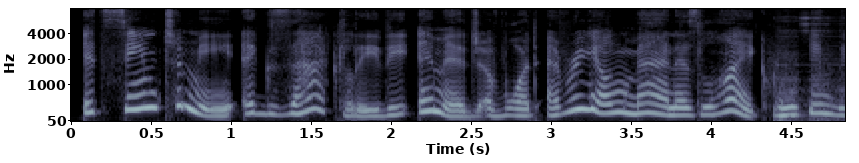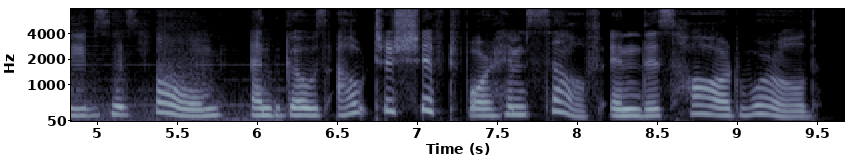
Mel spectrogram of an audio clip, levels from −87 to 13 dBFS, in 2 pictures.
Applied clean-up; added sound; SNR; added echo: neural separator model SepFormer DNS4.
